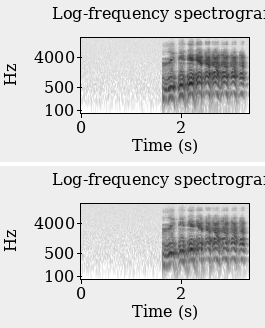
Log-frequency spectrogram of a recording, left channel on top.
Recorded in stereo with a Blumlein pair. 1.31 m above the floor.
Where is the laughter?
5° left, 0.6 m; by 3.3 s 75° left, 1.0 m.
